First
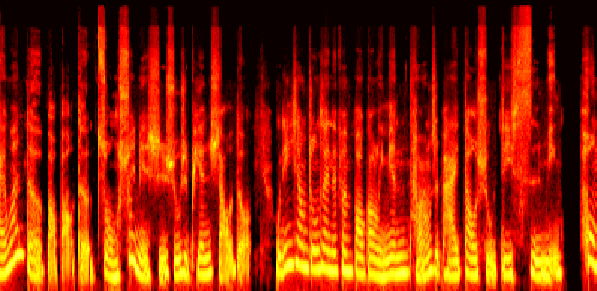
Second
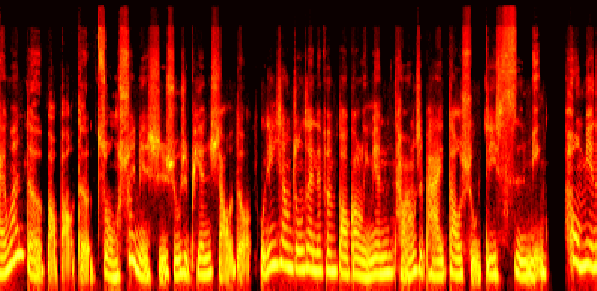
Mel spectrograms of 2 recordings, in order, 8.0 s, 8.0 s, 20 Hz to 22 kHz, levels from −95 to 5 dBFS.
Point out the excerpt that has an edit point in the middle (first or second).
second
